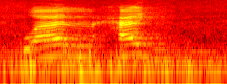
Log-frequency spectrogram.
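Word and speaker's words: والحج: Ketika ada huruf qalqalah bertasydid terus diwakafkan, maka cara bacanya adalah selesaikan dulu urusannya dengan tasdidnya baru keluarkan qalqalahnya. Selalu begitu ya. Jadi enggak boleh wal haj itu menghilangkan tasdid. Harus gimana? Wal hajj ya.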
